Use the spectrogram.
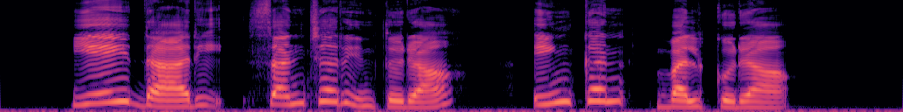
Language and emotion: Telugu, neutral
